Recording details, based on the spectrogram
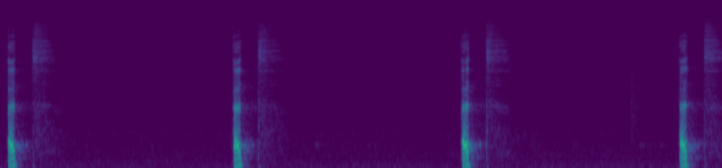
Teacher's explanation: اللسان يبقى قليلا إلى أن ينقطع الصوت ثم ينزل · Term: تاء ساكنة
